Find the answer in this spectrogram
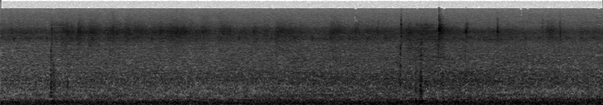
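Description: Steady low outdoor rumble with a faint hiss above it, broken by a few soft clicks, the sharpest a little past halfway.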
